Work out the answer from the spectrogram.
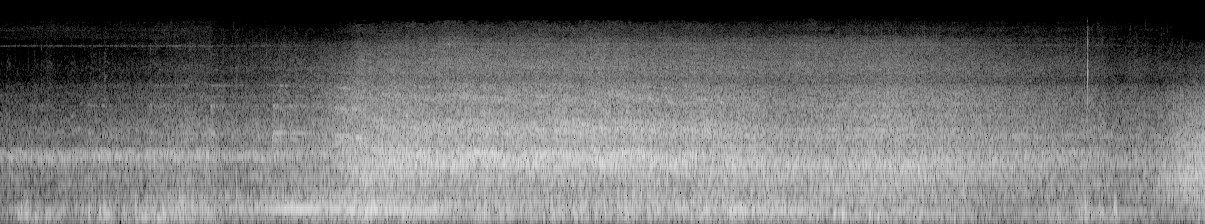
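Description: Brightline passenger train passing over a concrete railway bridge, its wheels running on the rails. The rumble builds and is at its loudest from about three and a half seconds in, easing off near the end.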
